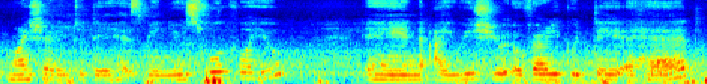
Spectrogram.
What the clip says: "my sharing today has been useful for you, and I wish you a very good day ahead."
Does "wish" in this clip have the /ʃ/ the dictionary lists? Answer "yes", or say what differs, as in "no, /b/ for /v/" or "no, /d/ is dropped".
yes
